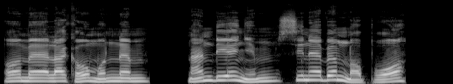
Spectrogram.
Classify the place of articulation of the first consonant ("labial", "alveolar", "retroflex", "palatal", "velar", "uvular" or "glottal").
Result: labial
